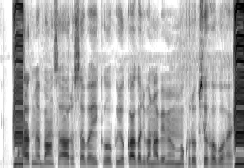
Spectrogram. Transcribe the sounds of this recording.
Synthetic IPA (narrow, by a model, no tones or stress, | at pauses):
bʱaːɾət̪mẽbãːnsaːɾsəbəikeʊpjoːɡ̚kaːɡəd͡ʒbənaːbemẽmʊkʰɾuːpseɦoboɦɛ̰ː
